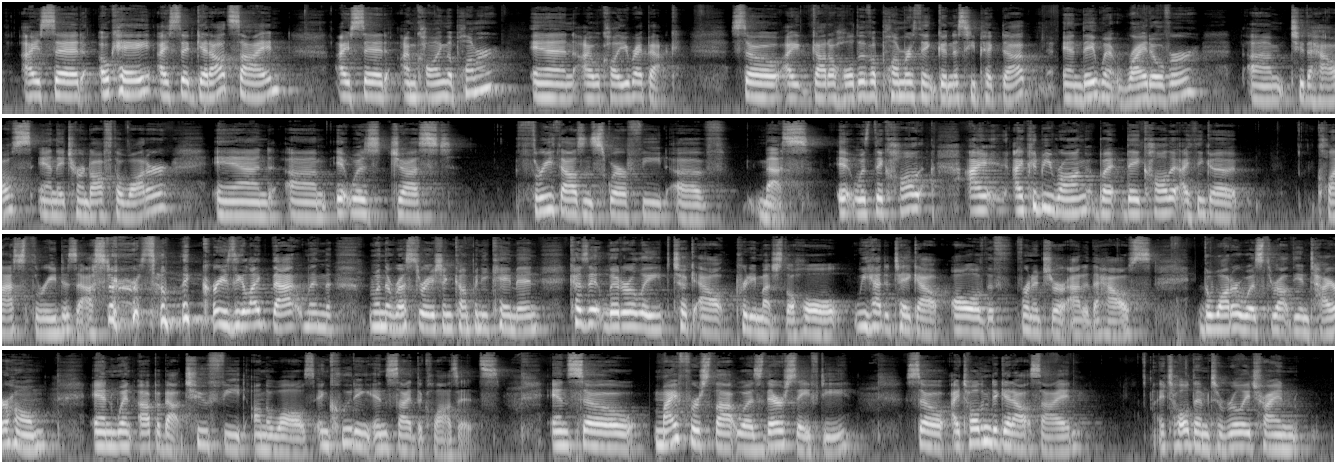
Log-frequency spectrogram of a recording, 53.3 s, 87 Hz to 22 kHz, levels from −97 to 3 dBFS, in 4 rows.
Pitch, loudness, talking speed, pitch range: 195 Hz, -17 LUFS, 175 wpm, 175-215 Hz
